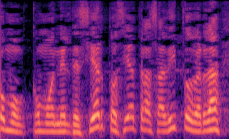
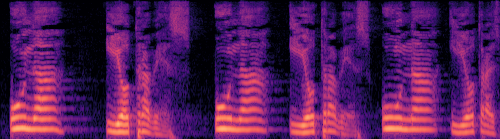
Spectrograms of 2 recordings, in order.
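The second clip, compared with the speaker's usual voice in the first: 1 slow repetition. Shown as a demonstration. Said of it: "repetition to show meditating".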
